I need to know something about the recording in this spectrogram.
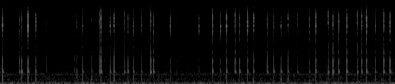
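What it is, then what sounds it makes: Aluminum hair mousse can. A dark, hand-sized cylindrical aluminum hair mousse aerosol can, hollow metal, is held in both hands and tapped and scratched along its body with fingertips and nails. The result is a quiet, rapid, irregular stream of sharp, bright clicks and scratchy ticks that stop dead with no ringing, over a faint steady low hum.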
